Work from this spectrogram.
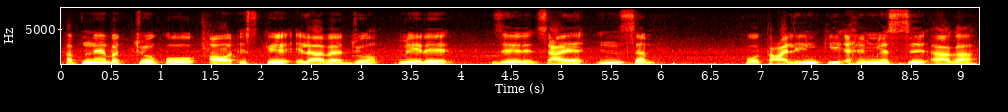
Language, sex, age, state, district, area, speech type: Urdu, male, 30-45, Delhi, Central Delhi, urban, spontaneous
